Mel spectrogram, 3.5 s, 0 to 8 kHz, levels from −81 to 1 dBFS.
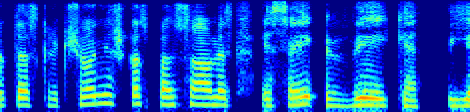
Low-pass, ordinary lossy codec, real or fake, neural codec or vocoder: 7.2 kHz; Opus, 16 kbps; fake; codec, 16 kHz, 2 kbps, X-Codec, HuBERT features, trained on general audio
